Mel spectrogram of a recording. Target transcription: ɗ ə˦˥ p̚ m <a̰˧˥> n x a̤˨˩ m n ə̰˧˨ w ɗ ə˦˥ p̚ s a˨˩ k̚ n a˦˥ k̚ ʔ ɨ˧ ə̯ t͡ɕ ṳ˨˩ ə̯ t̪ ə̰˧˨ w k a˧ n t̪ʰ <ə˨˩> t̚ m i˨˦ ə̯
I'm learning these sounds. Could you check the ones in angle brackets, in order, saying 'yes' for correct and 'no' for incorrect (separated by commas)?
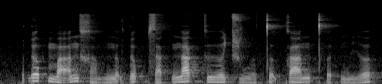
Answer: yes, yes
